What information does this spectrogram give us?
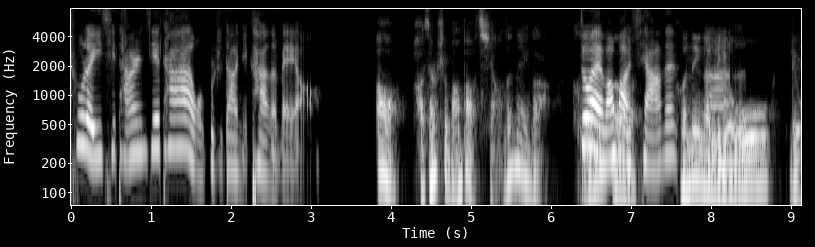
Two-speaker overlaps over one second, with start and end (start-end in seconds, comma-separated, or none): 6.3-8.4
